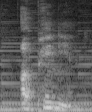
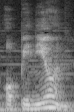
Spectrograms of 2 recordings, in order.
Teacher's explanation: So the emphasis goes on the last O.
